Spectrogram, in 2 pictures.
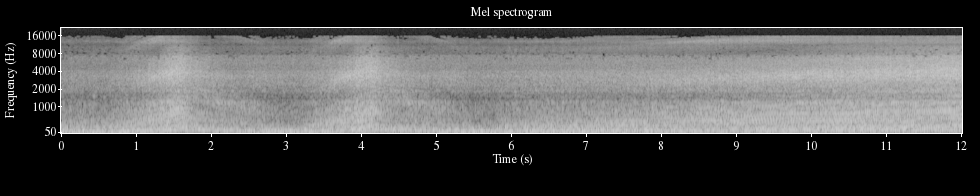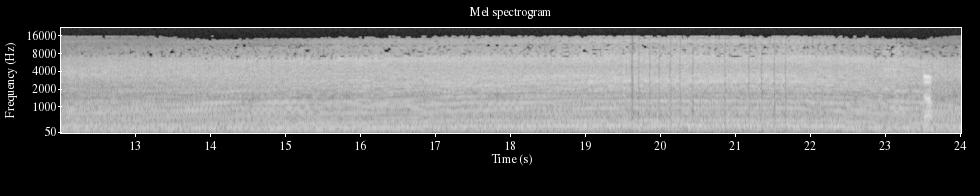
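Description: A car engine runs on a dyno, revving twice in short sharp bursts, then climbing in one long, loud, sustained pull through the gears with a rising and falling whine.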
